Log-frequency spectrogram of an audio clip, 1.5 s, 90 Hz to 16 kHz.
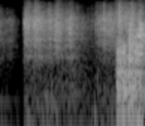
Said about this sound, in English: She's going to roll 15 dice.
